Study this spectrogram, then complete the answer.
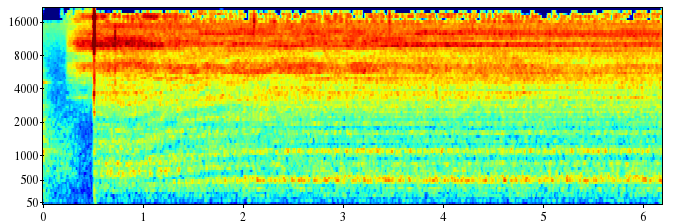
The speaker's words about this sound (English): I will fill the tube up and go ahead and light the end of it with a torch.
